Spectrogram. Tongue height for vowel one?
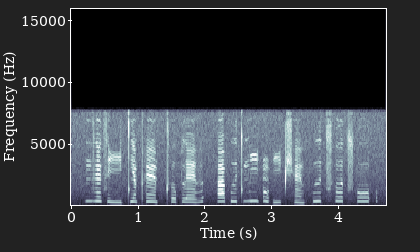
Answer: mid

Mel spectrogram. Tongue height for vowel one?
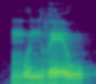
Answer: mid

